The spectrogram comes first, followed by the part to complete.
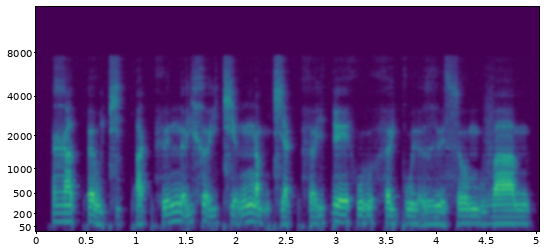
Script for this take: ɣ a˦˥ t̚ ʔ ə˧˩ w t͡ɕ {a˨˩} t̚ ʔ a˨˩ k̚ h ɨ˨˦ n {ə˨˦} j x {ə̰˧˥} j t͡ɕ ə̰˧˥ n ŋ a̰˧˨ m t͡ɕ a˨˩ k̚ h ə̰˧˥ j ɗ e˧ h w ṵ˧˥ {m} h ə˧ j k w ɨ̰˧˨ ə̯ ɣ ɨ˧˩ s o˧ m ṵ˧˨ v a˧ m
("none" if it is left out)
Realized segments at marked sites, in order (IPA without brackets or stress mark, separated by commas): ə˨˩, ə̰˧˥, ə̰˧˥, none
